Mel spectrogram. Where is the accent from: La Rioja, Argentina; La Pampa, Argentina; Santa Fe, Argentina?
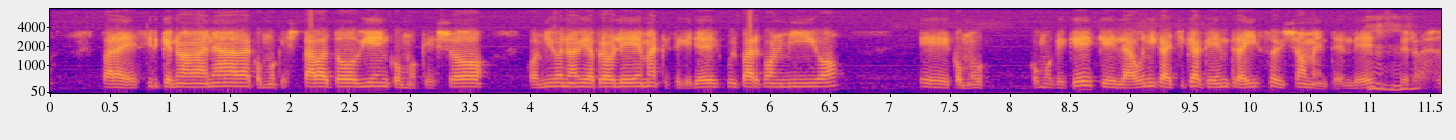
La Pampa, Argentina; Santa Rosa; Sí, yo soy de acá.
